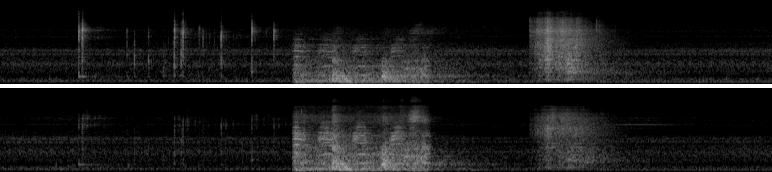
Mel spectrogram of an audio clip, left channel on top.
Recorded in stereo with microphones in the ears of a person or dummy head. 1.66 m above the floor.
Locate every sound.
0.8 s crumpling: 55° left (ahead or behind), 1.2 m
2.9 s a bird: 75° right (ahead or behind), 0.8 m
5.3 s crumpling: 55° left (ahead or behind), 1.9 m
